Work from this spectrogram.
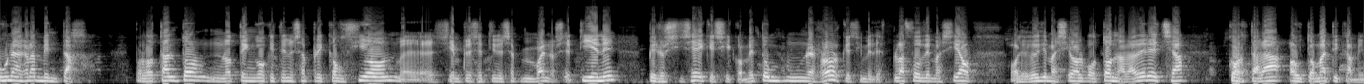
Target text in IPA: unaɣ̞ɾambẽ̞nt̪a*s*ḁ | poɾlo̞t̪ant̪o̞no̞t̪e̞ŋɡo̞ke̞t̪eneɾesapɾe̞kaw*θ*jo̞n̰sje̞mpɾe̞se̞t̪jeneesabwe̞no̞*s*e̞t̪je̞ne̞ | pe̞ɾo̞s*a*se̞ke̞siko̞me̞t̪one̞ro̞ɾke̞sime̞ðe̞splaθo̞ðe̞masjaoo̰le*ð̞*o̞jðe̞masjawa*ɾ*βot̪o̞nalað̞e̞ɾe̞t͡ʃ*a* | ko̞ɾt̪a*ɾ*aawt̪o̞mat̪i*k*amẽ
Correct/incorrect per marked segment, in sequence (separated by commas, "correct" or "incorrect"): incorrect, correct, correct, incorrect, correct, incorrect, correct, correct, correct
